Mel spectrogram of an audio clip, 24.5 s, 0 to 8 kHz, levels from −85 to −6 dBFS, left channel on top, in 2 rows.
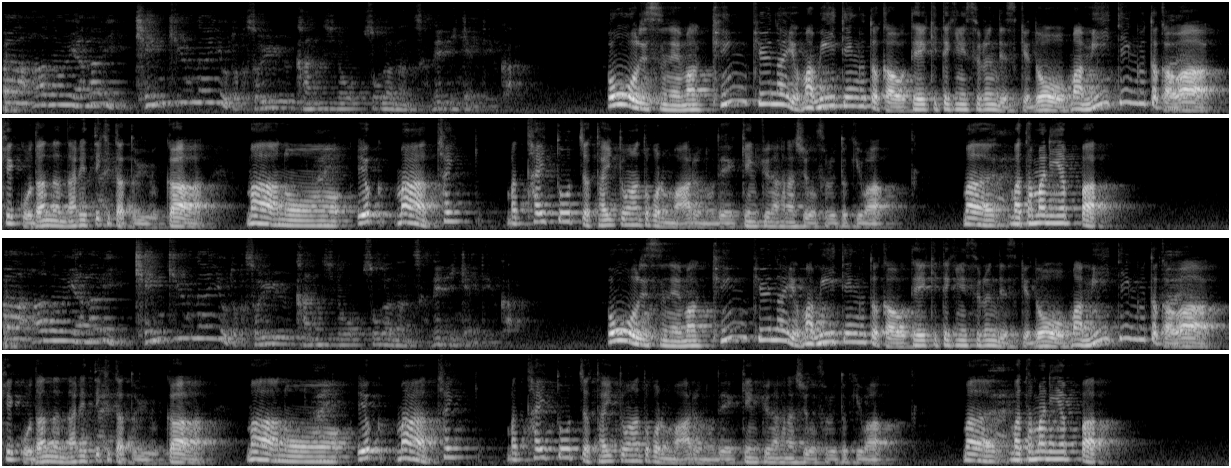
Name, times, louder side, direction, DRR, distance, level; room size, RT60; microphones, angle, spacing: voice 1, 0.0-5.1 11.6-11.9 13.2-13.4 15.3-15.6 22.1-22.4, equal, 65° right, -1 dB, 6.2 m, -42 dB
voice 2, 6.0-14.3 14.7-16.8 17.3-21.1 21.9-23.2, left 2 dB, 25° left, 7 dB, 1.1 m, -28 dB
17.5 x 17.0 x 3.1 m, 0.72 s
head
